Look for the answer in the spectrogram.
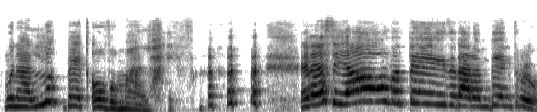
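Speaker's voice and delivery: lightly mimicking a church testimony with a laugh. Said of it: "how y'all do when y'all about to testify at church".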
